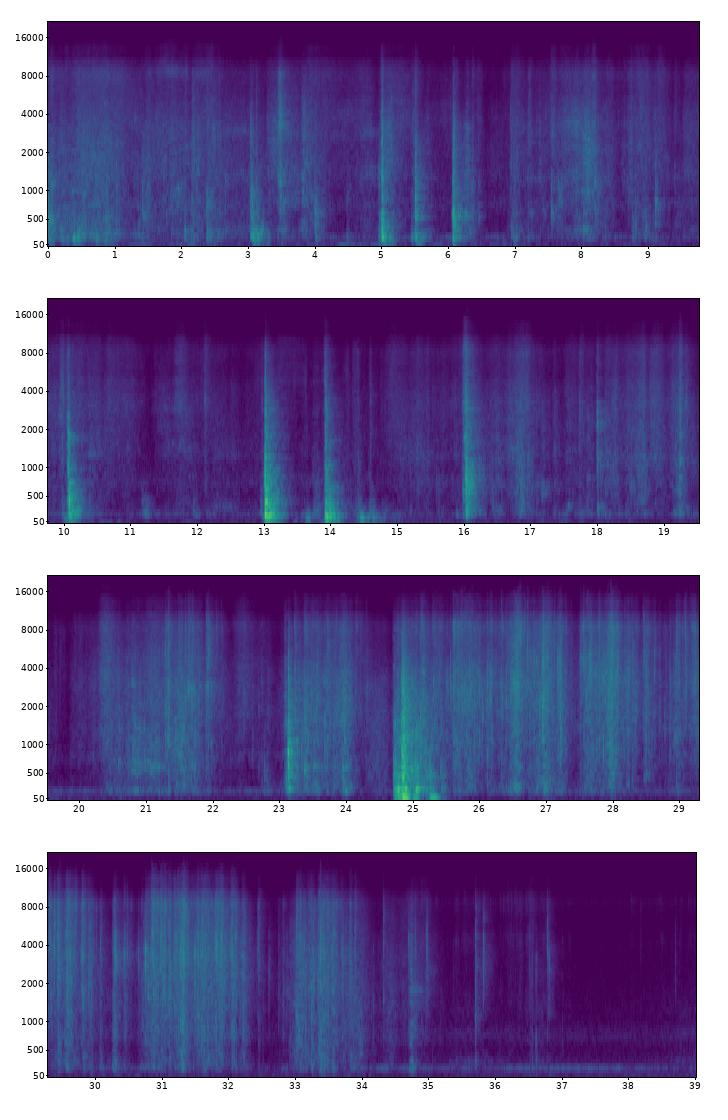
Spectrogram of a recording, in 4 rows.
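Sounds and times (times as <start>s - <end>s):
wrapping material crinkling: 18.2s - 37.2s.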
